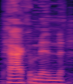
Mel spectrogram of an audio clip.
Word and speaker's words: Pakman: David Pakman, okay, for all those of the left and David Pakman fans that listen to me, and there are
